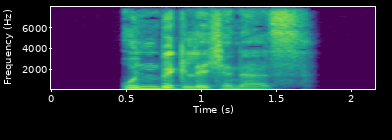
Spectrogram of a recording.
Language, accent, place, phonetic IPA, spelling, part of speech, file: German, Germany, Berlin, [ˈʊnbəˌɡlɪçənəs], unbeglichenes, adjective, De-unbeglichenes.ogg
- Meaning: strong/mixed nominative/accusative neuter singular of unbeglichen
